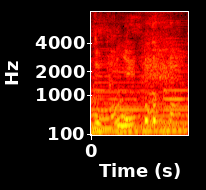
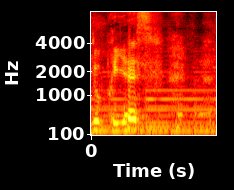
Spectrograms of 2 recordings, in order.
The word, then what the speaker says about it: Dupriez: Nos acompaña, no sé si lo voy a pronunciar bien tu nombre, Dupriez, en francés Dupriez. Aquí dicen Dupriez, está bien.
